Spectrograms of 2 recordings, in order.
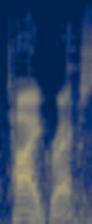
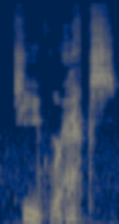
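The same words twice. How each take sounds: First: The first syllable has a long 'eye' sound. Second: The first syllable has a short 'i' sound. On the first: The speaker calls it right. "like tiger" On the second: The speaker calls it wrong. "not Tigrex"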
